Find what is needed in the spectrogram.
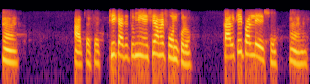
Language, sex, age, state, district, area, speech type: Bengali, female, 30-45, West Bengal, Hooghly, urban, conversation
